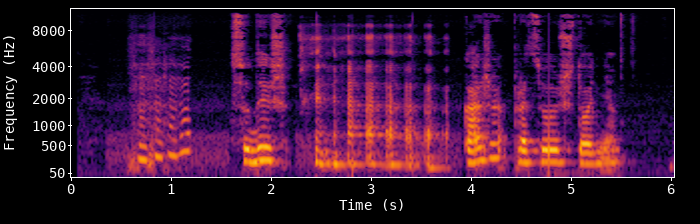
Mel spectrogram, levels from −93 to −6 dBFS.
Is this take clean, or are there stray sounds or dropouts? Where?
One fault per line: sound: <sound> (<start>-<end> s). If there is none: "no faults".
sound: laugh (0.5-1.2 s)
sound: laugh (2.3-3.8 s)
